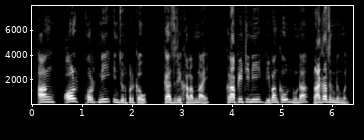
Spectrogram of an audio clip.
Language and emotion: Bodo, angry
